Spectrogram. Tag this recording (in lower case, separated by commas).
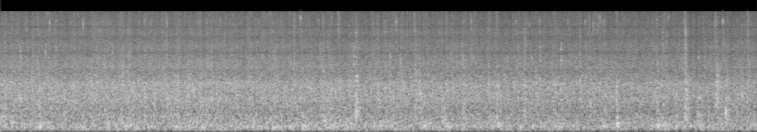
hail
